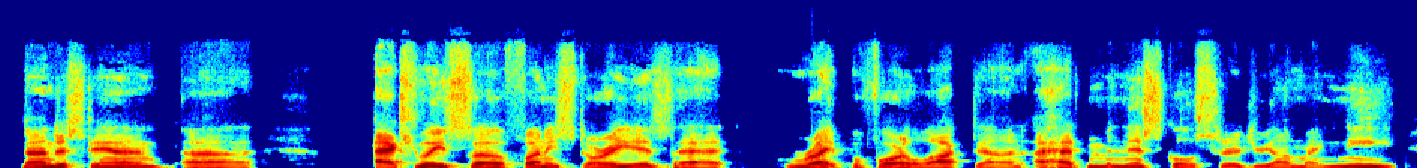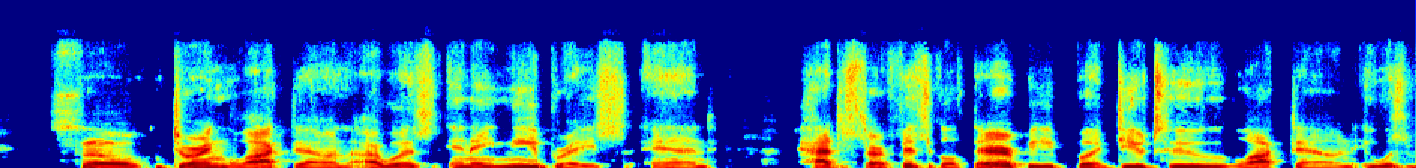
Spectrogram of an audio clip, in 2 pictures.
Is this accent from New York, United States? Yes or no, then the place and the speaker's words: no; South Bay area, California, United States; I was born in America in uh, Cali, around in the South Bay area, born and raised here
